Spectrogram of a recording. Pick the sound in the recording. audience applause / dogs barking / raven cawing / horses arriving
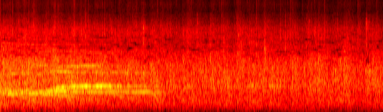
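audience applause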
